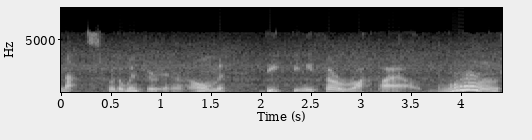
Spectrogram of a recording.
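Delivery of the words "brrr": high shivery brrr from the cold; shivering brrr. Acted. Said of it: "she said".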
